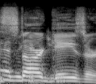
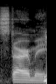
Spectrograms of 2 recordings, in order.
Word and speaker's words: Star Mazer: He said Stargazer. I said Star Mazer.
